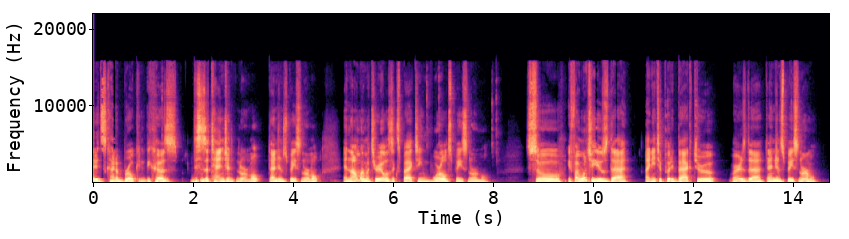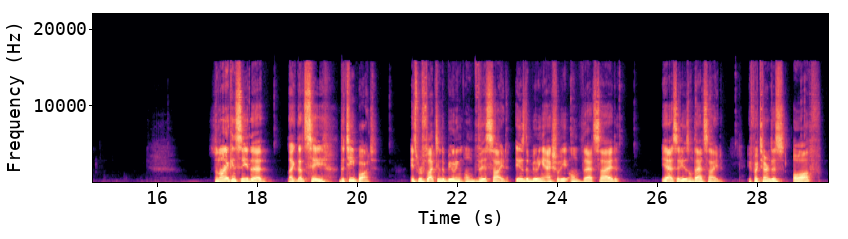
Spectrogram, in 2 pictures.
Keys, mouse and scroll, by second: 6.6 right click, 7.9 click, 13.9 click, 16.1-17.8 drag, 18.3-20.2 right drag, 20.6 right click, 22.9-24.2 drag, 24.6 right click, 25.4-26.7 drag, 27.0 right click, 28.8 click.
